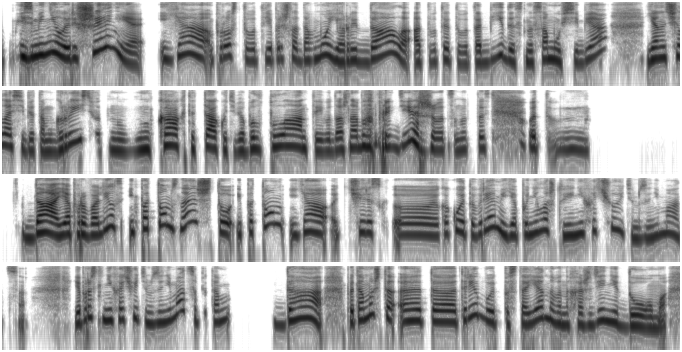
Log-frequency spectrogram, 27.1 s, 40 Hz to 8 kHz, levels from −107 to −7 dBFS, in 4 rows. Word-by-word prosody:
изменила 270 +3 +6
решение, 270 - +4 0.2
и 220 - -5
я 285 -4 +2
просто 245 -3 -3
вот 200 0 -9
я 210 - -4
пришла 220 +1 -5
домой, 220 +6 -2
я 190 -2 +1
рыдала 225 - +1
от 180 0 -3
вот 185 +2 -14
этой 190 -5 -6
вот 165 0 -12
обиды 195 +4 -3
с - - -7
на 180 - -3
саму 215 +1 0
себя. 200 - -2 0.4
Я 220 +3 +3
начала 240 +1 +2
себя 190 -5 -4
там 165 -1 -4
грызть. 270 - 0
Вот, 170 - -13
ну 175 -3 -5
ну, 190 +2 -1
как 240 -1 +4
ты 195 - -5
так? 210 -4 +4
У - - -2
тебя 175 0 -5
был 195 +3 -1
план, 225 -1 +2
ты 170 - -6
его 170 0 -5
должна 190 +4 0
была 225 0 +2
придерживаться. 220 - 0
Ну, 185 +2 -7
то - - -6
есть 200 - -11 0.4
вот, 210 - +1
м. 185 -1 -9 1.1
Да, 245 +6 +9
я 230 +2 +5
провалилась 230 - +1
и 260 - -3
потом, 345 +5 +1
знаешь 360 +10 0
что? 250 - +2
И 225 - -7
потом 375 - -2
я 245 +3 +1 0.2
через, 255 -1 -1
э, 220 -1 -1
какое-то 235 -1 -2
время 315 +8 -1
я 215 -1 -2
поняла, 235 +8 -3
что 225 - -8
я 210 - -1
не 235 +3 -2
хочу 290 +5 -6
этим 230 - -7
заниматься. 205 +4 -7 0.5
Я 215 - +1
просто 305 +1 -1
не 260 - +1
хочу 270 +3 -3
этим 235 -7 -6
заниматься, 265 - -2
потом 270 - -6 0.4
Да! 260 +7 +2 0.2
Потому 265 +10 +2
что 295 - +2
это 245 -2 +2
требует 265 - -2
постоянного 220 +5 -1
нахождения 200 +5 -2
дома, 175 -3 -1
230 Hz, 180 wpm, -24 LUFS, 200-265 Hz, 1.1 s, Да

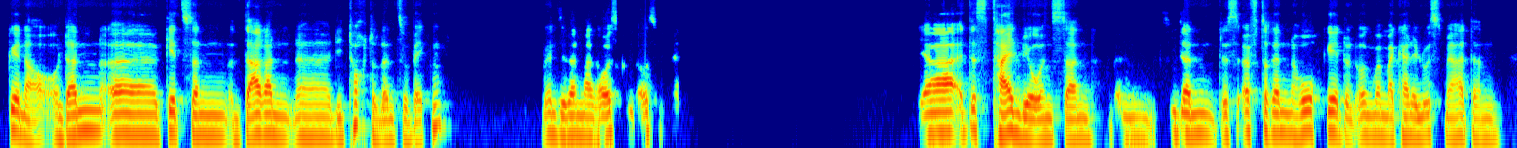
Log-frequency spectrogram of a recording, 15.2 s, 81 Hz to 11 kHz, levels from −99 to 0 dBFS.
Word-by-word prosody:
Genau. 115 -9 +2
Und 115 -3 -5
dann, 140 +3 +3
äh, 125 -2 +3
geht's 135 -1 0
dann 120 -3 -1
daran, 120 -4 +3
äh, 115 0 -2
die 110 0 -6
Tochter 175 -9 -4
dann 105 +1 -3
zu 100 -1 -7
wecken, 165 - -6 0.9
wenn 125 +1 -3
sie 120 - +1
dann 120 0 +2
mal 115 -2 0
rauskommt 120 +3 0
aus - - -3
dem - - -28
Bett. - - -19 2.4
Ja, 135 +1 +6
das 145 +1 -5
teilen 130 0 +5
wir 115 -1 +5
uns 110 +1 -1
dann. 110 0 -1
Wenn 115 -2 -9
sie - - -5
dann 125 -3 +1
des 125 0 -5
Öfteren 130 -2 0
hoch 135 +3 +2
geht 135 -3 +3
und 110 - -4
irgendwann 120 0 -2
mal 110 -1 -2
keine 115 +1 -1
Lust 120 +2 -4
mehr 110 0 -3
hat, 120 0 -4
dann 110 0 -7
120 Hz, 165 wpm, -23 LUFS, 110-130 Hz, 2.4 s, Ja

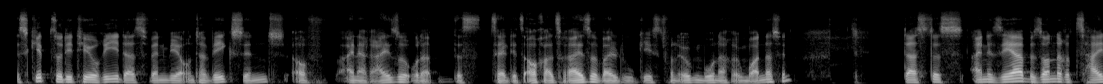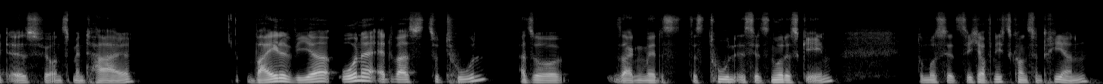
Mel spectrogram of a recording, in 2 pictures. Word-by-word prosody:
Es - - 0
gibt 155 0 +1
so 120 - +5
die 115 -1 +3
Theorie, 120 +3 +3
dass 95 -2 -1
wenn 100 0 -1
wir 95 -1 +1
unterwegs 100 +4 0
sind 95 +7 -4
auf - - -5
einer 85 -4 -3
Reise, 100 +8 +1
oder 85 -2 -2
das 120 +1 -7
zählt - - 0
jetzt - - -2
auch - - +3
als 90 +1 0
Reise, 105 +5 +5
weil 85 -1 +2
du 80 0 -9
gehst 90 +3 -6
von 90 - -6
irgendwo 95 0 0
nach 85 -2 -3
irgendwo 85 +1 -3
anders 115 +4 +1
hin 190 - -5 1.1
dass 100 -1 +3
das 115 -2 0
eine 115 +1 +1
sehr 125 +8 +8
besondere 115 0 +2
Zeit 110 +2 +1
ist, 95 +2 0
für - - -4
uns 95 -2 -6
mental 90 +4 -1 1.1
weil 125 +6 +4
wir 120 +8 +3
ohne 165 +8 +4
etwas 115 -1 0
zu - - -6
tun 145 - -4 0.3
also 95 -3 -1 0.5
sagen 90 +1 -2
wir, 95 -1 +1
das - - -9
das - - -8
Tun 115 -2 0
ist 105 -1 -4
jetzt 95 0 -4
nur 110 0 +4
das 100 -3 0
Gehen. - - -4 0.8
Du - - -10
musst 105 0 -3
jetzt 95 -3 -5
dich 110 - -2
auf 100 - -3
nichts 115 0 -4
konzentrieren. 105 +3 -3
105 Hz, 170 wpm, -26 LUFS, 95-115 Hz, 1.1 s, sehr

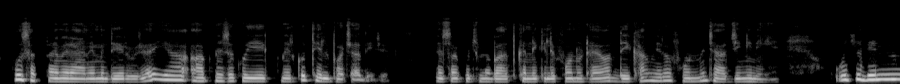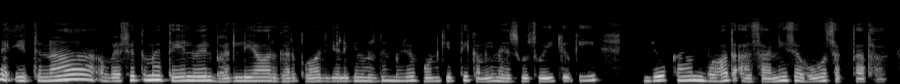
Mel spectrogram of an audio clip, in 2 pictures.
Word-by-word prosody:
हो 225 - +7
सकता 170 -6 -3
है 140 - +4
मेरे 140 -1 +3
आने 130 0 +1
में 135 0 +1
देर 130 0 0
हो 125 - -3
जाए 125 - 0
या 210 -1 +5 0.2
आप 150 - -1
में 155 - 0
से 155 +1 -2
कोई 150 -1 +2
एक 145 - -1
मेरे 140 0 -1
को - - +4
तेल 150 -5 +3
पहुँचा 120 -3 -4
दीजिए। 105 - -12 0.5
ऐसा 135 +1 -2
कुछ 140 0 -9
मैं 135 0 -2
बात 130 0 -2
करने 130 0 0
के - - -7
लिए 135 - +1
फ़ोन 140 0 -1
उठाया 135 +1 -3
और 155 -1 -4
देखा 135 +4 -3
मेरा 170 0 -2
फ़ोन 145 -5 -5
में 165 - -3
चार्जिंग 135 -4 -3
ही 140 - 0
नहीं 120 -3 -7
है। 115 - -20 0.7
उस 210 - -1
दिन 235 +2 +7 0.2
इतना 175 +1 0 0.5
वैसे 160 +5 0
तो 205 +2 -1
मैं 205 0 +7
तेल-वेल 180 +1 +4
भर 145 +2 -4
लिया 165 +1 +1
और 165 -1 -1
घर 145 0 -5
पहुँच 150 +1 -3
गया 150 +1 -2
लेकिन 150 +2 -2
उस 150 - -6
दिन 175 - -3
मुझे 170 +1 -2
फ़ोन 155 -3 -4
की - - 0
इतनी 165 +4 -3
कमी 145 +3 -2
महसूस 145 -2 -3
हुई, 290 +1 +4
क्योंकि 200 - -4 0.5
जो 180 +5 +4
काम 190 +1 +4
बहुत 160 +3 -1
आसानी 140 +5 -1
से 180 - -3
हो 150 +1 -1
सकता 140 -1 -5
था, 120 -1 -16
150 Hz, 235 wpm, -22 LUFS, 140-175 Hz, 0.7 s, हो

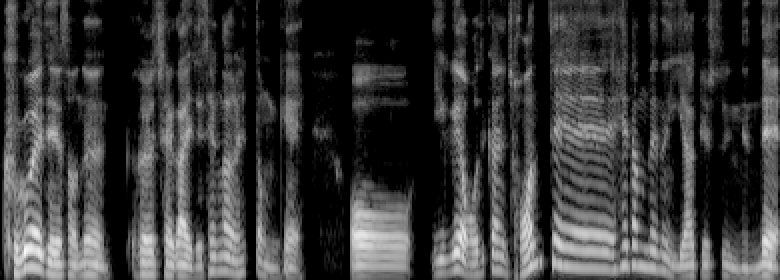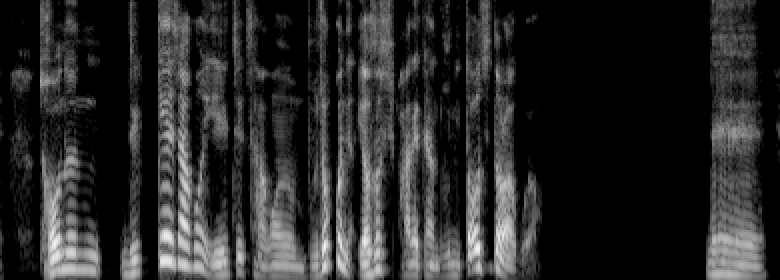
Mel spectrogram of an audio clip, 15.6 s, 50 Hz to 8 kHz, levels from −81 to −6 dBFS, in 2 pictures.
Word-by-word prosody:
그거에 180 +7 +6
대해서는 115 -4 0
그거를 120 +1 -1
제가 115 -2 +2
이제 100 +1 -6
생각을 150 -2 -3
했던 115 -9 -10
게 - - -6 0.4
어 105 -1 +3 0.2
이게 135 +7 -1
어디까지 140 +6 0
저한테 190 - -1
해당되는 195 -6 -5
이야기일 110 0 -5
수 110 +1 -14
있는데 95 +3 0 0.4
저는 165 +2 +2 0.2
늦게 140 - +2
자건 205 -6 +2
일찍 125 +6 -6
자건 105 -3 -9
무조건 215 - +2
야 - - -12
6:30 120 -2 0
에 - - 0
그냥 110 -3 -8
눈이 110 +1 -15
떠지더라고요. 195 - +2 1.7
네. 115 -4 -6
125 Hz, 260 characters per minute, -23 LUFS, 110-175 Hz, 1.7 s, 그거에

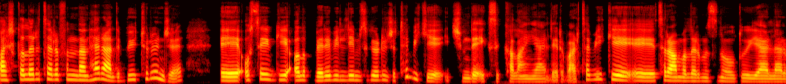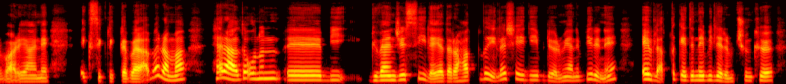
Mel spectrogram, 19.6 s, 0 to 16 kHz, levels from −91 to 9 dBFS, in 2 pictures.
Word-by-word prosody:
başkaları 210 +3 +1
tarafından 215 -4 0
herhâlde 175 -9 +2
büyütülünce, 220 +2 -5 0.5
eee, 165 0 +7
o 190 - -1
sevgiyi 210 -3 0
alıp 185 0 -1
verebildiğimizi 190 +2 -1
görünce 195 -1 -3
tabii 295 -8 -8
ki 145 -6 -2
içimde 140 -1 -2
eksik 135 - -7
kalan 125 -1 -2
yerleri 125 - -7
var. - - 0
Tabii 215 +2 -7
ki, 220 - -3
eee, 165 -5 +3
travmalarımızın 155 -3 +2
olduğu 135 0 -6
yerler 125 -1 0
var. 120 - 0
Yani, 135 +1 -2 0.4
eksiklikle - - -4
beraber 370 - +4
ama 205 +3 +4 0.3
herhâlde 225 -2 +7
onun, 255 +1 -1
eee, 195 0 +4
bir 190 +1 -9 0.3
güvencesiyle 190 +5 +1
ya 140 - +2
da 140 - +1
rahatlığıyla 170 - -1
şey 230 -5 -4
diyebiliyorum, 185 -7 -5
yani, 170 +1 -5
birini 225 0 -2 0.3
evlatlık 225 0 +1
edinebilirim. 190 -6 0
Çünkü 170 +2 -1
190 Hz, 130 wpm, -24 LUFS, 160-210 Hz, 0.5 s, eee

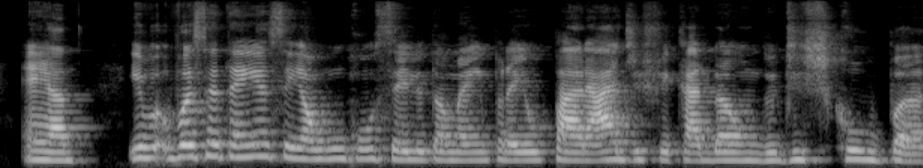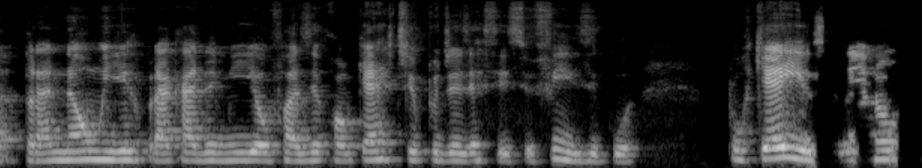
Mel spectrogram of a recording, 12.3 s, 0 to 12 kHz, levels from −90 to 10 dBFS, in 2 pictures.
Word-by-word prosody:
É, 180 0 +2 0.5
e 210 - +1
v 215 +1 +1
você 235 +2 +4
tem, 235 0 +1
assim, 240 -3 -2
algum 190 +1 0
conselho 195 -3 -3
também 165 -1 -3
para 170 -1 -2
eu 165 0 -1
parar 170 0 +6
de 175 0 -5
ficar 170 -2 0
dando 165 0 -1
desculpa 175 -3 -2
para 160 -1 -3
não 170 +2 0
ir 175 0 0
pra 155 - -2
academia, 160 +1 -3
ou 160 - 0
fazer 160 0 -4
qualquer 165 +2 -3
tipo 170 -1 -8
de 160 - -7
exercício 155 -2 -7
físico? 150 -6 -7 0.6
Porque 185 +2 0
é 205 - +10
isso, 190 -5 +3
mesmo 175 +2 -3
no 180 - -7
170 Hz, 160 wpm, -24 LUFS, 160-185 Hz, 0.6 s, é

